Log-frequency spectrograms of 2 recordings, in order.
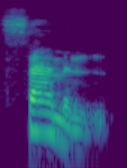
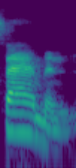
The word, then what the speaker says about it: salmon: So the word is pronounced salmon. The L is silent, right? The L is silent. So it's salmon. salmon.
